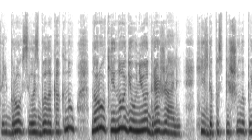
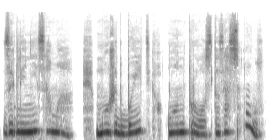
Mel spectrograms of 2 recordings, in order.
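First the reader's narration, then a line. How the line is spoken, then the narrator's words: Whispered. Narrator (Russian): тихонько позвала Гретель и сказала ей шепотом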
